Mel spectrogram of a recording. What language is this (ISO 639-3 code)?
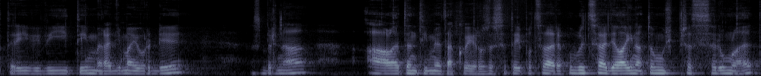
ces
